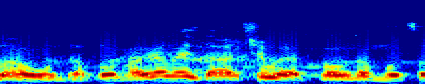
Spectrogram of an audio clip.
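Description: Speech only: a man talking over a remote video link.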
